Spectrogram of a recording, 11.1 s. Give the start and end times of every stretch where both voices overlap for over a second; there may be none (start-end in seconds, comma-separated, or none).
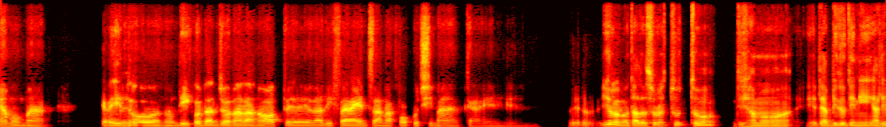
none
